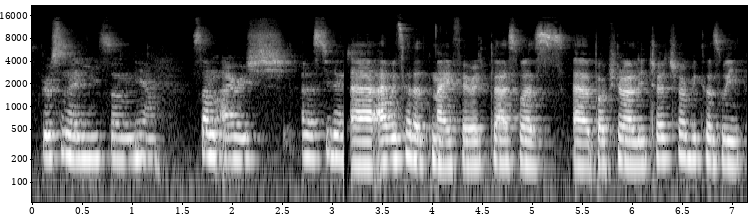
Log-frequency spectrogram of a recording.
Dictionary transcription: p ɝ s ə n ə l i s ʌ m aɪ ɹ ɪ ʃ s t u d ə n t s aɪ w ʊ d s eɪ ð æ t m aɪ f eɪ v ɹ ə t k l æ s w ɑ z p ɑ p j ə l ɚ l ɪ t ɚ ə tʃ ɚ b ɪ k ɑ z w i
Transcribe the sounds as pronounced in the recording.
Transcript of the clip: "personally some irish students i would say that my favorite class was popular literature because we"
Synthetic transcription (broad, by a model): p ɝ s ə n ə l i s ʌ m aɪ ɹ ɪ ʃ s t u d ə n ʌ aɪ w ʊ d s eɪ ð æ t m aɪ f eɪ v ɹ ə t k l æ s w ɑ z p ɑ p j ə l ɚ l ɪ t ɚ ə tʃ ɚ b ɪ k ɑ z w i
